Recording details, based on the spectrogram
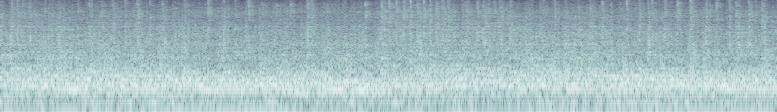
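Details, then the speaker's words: Methanol-fueled pulling engine "Plan B", first run of the season after an annealed head gasket install and timing adjustment: loud steady high-rev bark with an even beat, no misses or knocks; carburetor still needs tweaking; normal revving. "we got Plan B fired up sounds pretty good head gasket seems like it's all still sealed up uh timing sounds good now that I adjusted it"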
